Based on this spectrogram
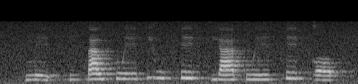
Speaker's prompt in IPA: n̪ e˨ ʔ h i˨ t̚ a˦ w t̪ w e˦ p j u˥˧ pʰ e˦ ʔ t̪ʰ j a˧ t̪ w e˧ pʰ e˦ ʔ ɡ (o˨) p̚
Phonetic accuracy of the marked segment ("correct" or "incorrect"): incorrect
